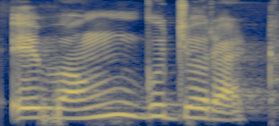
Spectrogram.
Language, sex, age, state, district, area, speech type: Odia, female, 18-30, Odisha, Kendrapara, urban, spontaneous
